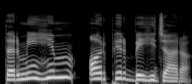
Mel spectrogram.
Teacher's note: میم کی آواز بے سے ملنے سے پہلے ایک ہلکی سی گنگناہٹ پیدا کر رہی ہے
